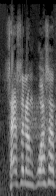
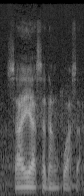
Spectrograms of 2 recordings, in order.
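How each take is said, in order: First: The voice is high, raised and sharp. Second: The voice is low, soft and calm. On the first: The speaker calls it wrong. "itu nada tinggi" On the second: The speaker calls it right. "Katakannya dengan nada rendah"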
